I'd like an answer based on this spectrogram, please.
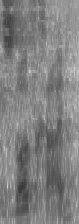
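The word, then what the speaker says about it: Zelophehad: a man named slovkad which is a very difficult name to pronounce especially if you're reading the english like bible version of how they i think they write zelo pahad or something like that of him it's weird but slovkad is how you say his name and he has five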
